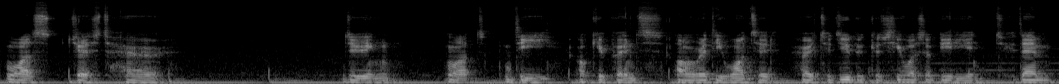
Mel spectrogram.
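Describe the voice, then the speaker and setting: Slow, low-voiced man thinking aloud. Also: little pitch movement, low-quality recording. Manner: halting, thinking aloud with long pauses. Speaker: gaming playthrough host. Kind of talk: thoughtful live game commentary.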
